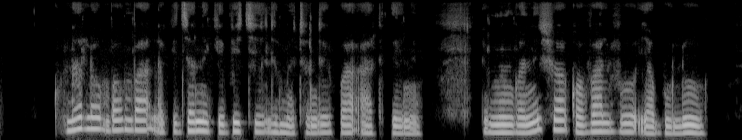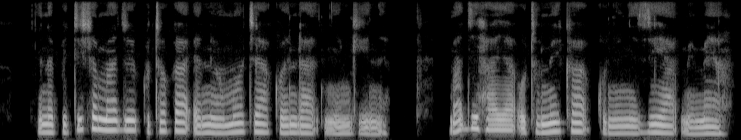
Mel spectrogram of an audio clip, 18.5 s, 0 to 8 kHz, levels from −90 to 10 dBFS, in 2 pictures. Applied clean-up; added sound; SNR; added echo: none; none; none; none.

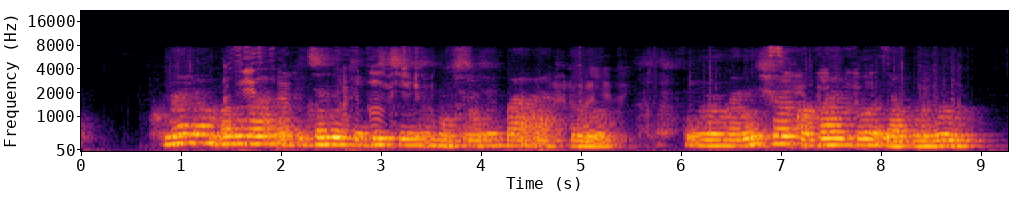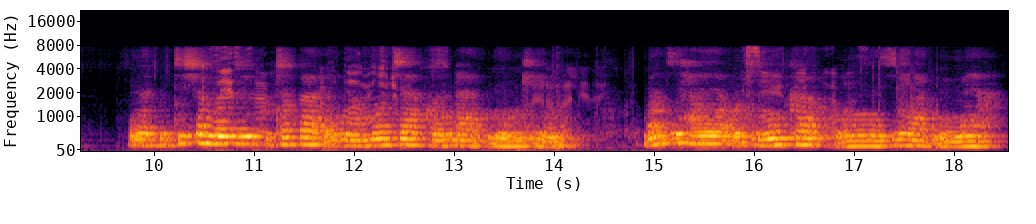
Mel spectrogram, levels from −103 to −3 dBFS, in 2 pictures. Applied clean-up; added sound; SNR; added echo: neural separator model SepFormer DNS4.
